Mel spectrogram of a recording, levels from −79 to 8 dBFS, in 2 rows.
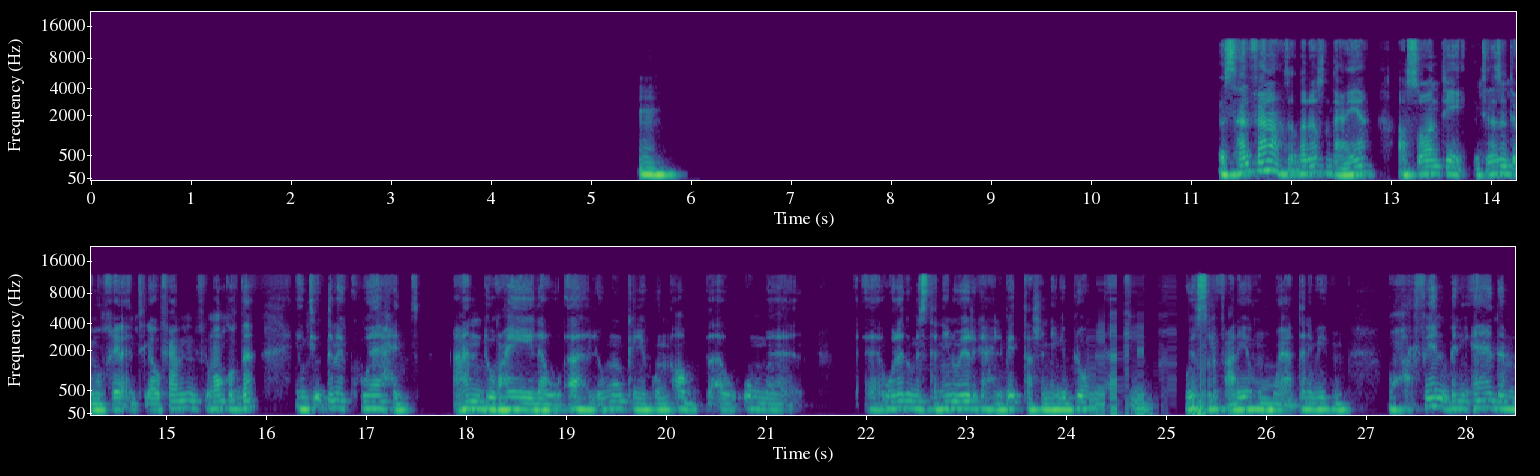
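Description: Speech clip, and near the end, from about 24.23 to 25.39 s, you get that robotic sound from repeated short buffers. For just over a second the voice turns into a stiff, metallic buzz sitting at 66.8 Hz, still loosely tracking the speech. The likely cause is audio arriving late, with the player looping roughly 15 ms chunks to fill the gaps, which fits that buzz rate, while about half the real audio gets dropped.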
